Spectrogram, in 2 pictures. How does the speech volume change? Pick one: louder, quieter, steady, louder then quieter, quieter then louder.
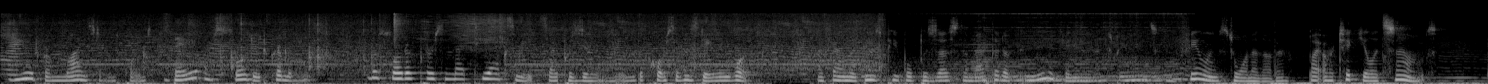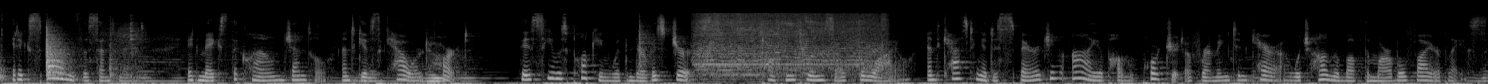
steady.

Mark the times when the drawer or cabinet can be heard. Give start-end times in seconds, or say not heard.
14.8-16.4.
